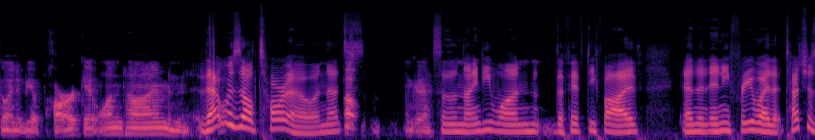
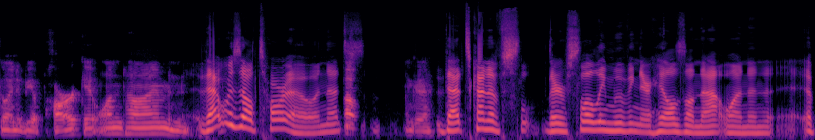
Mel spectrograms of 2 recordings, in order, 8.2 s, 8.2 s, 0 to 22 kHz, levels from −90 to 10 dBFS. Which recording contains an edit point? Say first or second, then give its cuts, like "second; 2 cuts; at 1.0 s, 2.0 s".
first; 1 cut; at 4.3 s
